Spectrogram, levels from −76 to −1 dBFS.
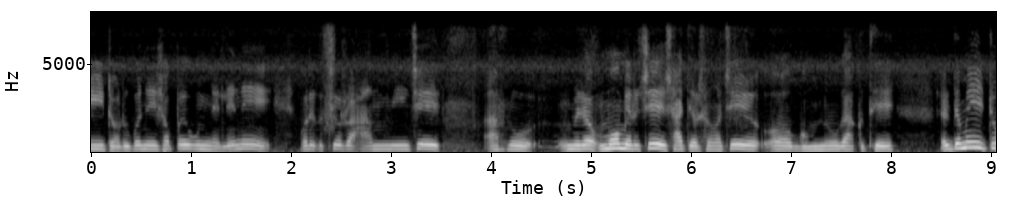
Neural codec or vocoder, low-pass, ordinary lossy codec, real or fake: none; 7.2 kHz; none; real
